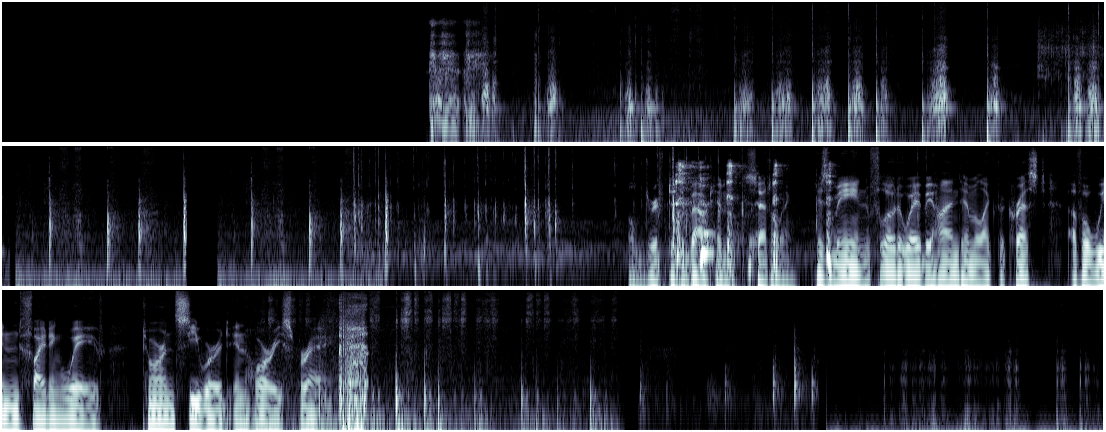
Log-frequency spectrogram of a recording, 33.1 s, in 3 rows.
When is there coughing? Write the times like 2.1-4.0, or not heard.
4.2-5.3, 17.8-19.4, 24.6-25.8.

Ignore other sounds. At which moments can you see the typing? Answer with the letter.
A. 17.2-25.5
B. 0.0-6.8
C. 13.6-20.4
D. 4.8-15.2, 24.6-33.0
C.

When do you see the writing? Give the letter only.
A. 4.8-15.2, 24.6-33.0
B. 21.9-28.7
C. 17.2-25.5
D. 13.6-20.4
A.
